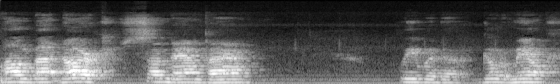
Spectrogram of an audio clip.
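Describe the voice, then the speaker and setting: A man with a rural Southern US accent speaks at a very slow pace in a fairly high pitch, his intonation monotone and flat, with long, frequent pauses. Audible room echo and noticeable background noise sit around his voice. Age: 70s. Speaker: elderly storyteller. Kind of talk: casual storytelling.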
